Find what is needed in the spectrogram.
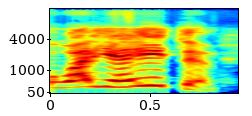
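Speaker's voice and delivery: incredulous question. Retold or imitated. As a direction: ask it like you can't believe it. Retold own question, incredulous.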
